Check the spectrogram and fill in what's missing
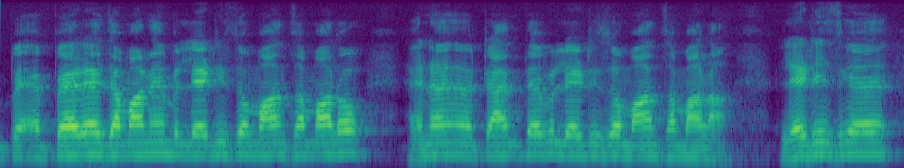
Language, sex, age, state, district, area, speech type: Sindhi, male, 45-60, Gujarat, Kutch, urban, spontaneous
